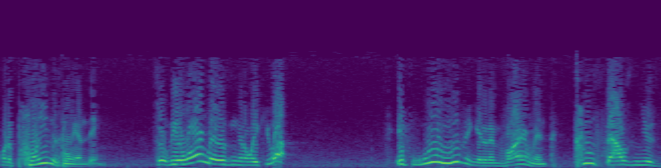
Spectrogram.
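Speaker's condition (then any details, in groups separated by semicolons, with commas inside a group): No condition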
